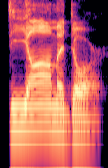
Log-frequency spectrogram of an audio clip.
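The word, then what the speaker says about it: Deommodore: How do you pronounce his first name? Diamador.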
